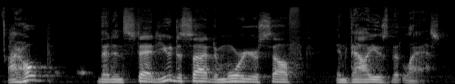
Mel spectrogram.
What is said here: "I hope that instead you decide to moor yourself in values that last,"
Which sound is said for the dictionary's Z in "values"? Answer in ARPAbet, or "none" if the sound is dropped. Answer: Z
